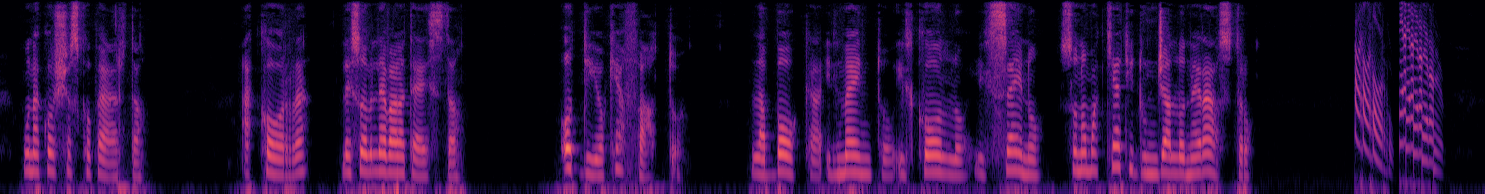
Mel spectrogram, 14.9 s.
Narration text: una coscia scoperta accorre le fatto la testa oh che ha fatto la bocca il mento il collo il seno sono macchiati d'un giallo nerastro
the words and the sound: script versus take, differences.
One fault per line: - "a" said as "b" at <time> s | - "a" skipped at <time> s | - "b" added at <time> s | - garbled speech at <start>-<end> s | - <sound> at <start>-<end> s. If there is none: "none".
- "fatto" said as "solleva" at 3.5 s
- "dio" added at 5.8 s
- chirp at 13.5-14.5 s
